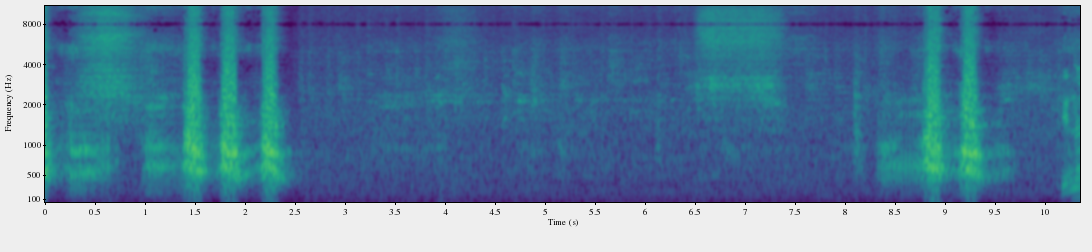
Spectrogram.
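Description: A dog barking in two loud bursts of three or four sharp barks each, separated by a long quieter stretch with faint background noise.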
